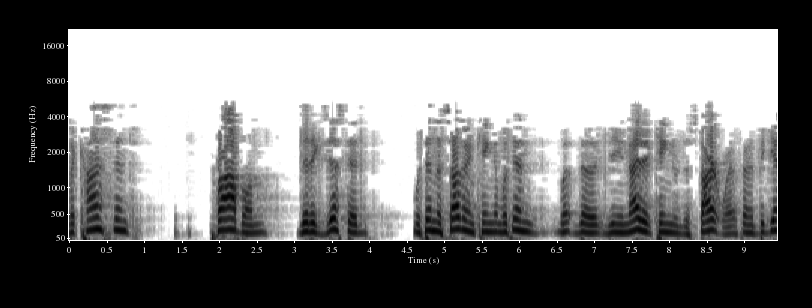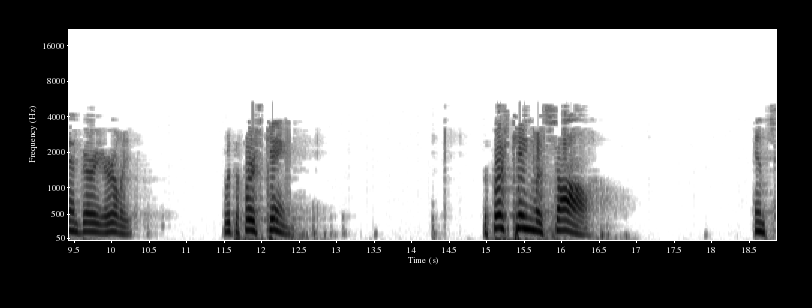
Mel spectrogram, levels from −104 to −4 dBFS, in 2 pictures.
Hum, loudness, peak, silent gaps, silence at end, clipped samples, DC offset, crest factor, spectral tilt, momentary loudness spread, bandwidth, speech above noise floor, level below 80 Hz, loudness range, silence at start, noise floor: none; -13 LUFS; 0 dBFS; none; 0.15 s; under 0.1%; under 0.1%; 14 dB; -11.5 dB/octave; 12 LU; 5.2 kHz; over 79 dB; -34 dBFS; 5 LU; 0 s; under -90 dBFS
